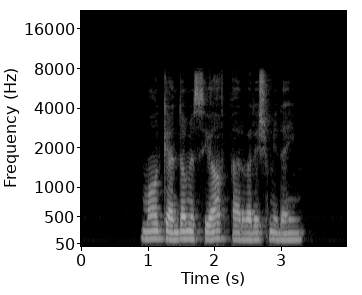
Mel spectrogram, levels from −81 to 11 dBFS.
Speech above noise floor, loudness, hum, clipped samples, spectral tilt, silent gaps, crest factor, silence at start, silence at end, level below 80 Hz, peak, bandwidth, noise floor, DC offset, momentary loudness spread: 52 dB; -26 LUFS; none; under 0.1%; -6 dB/octave; none; 16 dB; 0.9 s; 0.65 s; -66 dBFS; -10 dBFS; 8.2 kHz; -77 dBFS; under 0.1%; 8 LU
